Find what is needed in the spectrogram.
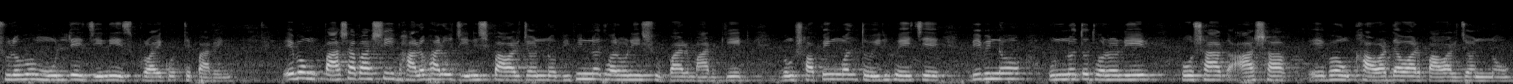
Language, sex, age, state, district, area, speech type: Bengali, female, 30-45, West Bengal, Paschim Medinipur, rural, spontaneous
